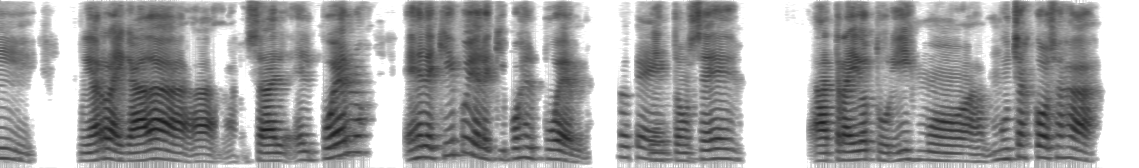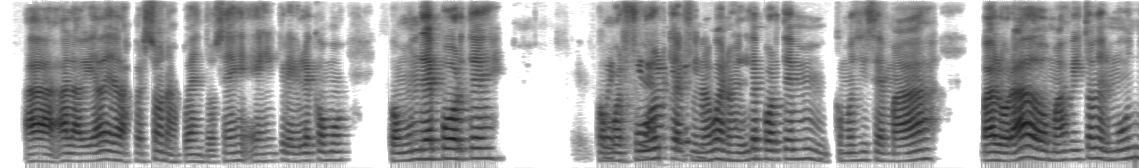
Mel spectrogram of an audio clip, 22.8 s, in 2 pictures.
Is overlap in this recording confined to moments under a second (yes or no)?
no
